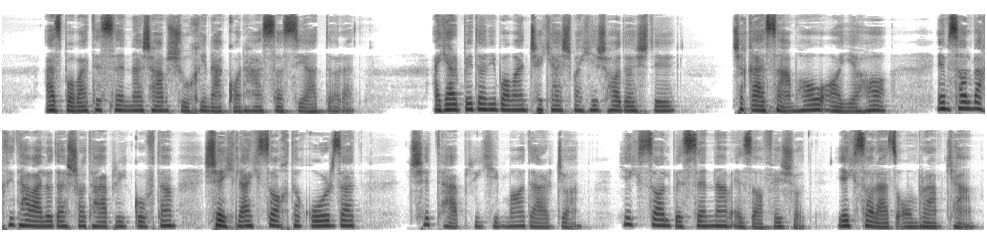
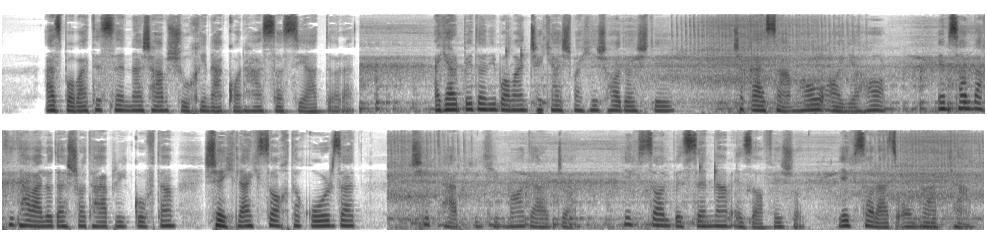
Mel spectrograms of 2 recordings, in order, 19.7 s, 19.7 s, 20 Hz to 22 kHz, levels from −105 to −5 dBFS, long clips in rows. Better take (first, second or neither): first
